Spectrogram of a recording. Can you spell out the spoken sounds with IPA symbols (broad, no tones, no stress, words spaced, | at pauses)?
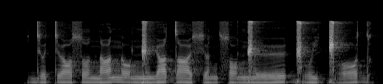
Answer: dɵtɵːsˤynɑ nɔŋ͡ǁy dˤɵːsɵnsˤoŋ͡ǁøː ɡ͡ǁojɡ͡ǁɔd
